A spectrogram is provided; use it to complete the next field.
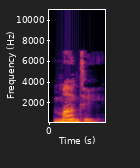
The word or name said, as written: monte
